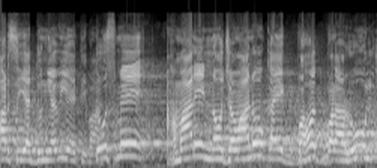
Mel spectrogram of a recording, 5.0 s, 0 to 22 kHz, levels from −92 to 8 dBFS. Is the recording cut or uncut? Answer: cut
